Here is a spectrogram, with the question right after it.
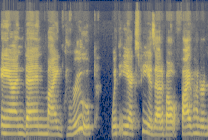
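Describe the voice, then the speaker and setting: A woman with a Minnesotan accent, medium pitch, fairly even intonation and a fairly slow pace. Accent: Minnesotan, noticeable. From Minnesota, rural small town. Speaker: real estate broker. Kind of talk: interview conversation.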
